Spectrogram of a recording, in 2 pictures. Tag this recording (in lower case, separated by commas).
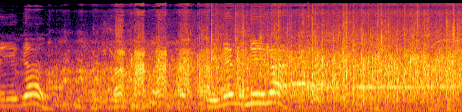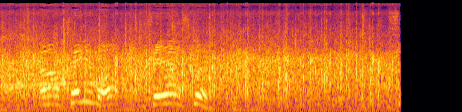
speech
